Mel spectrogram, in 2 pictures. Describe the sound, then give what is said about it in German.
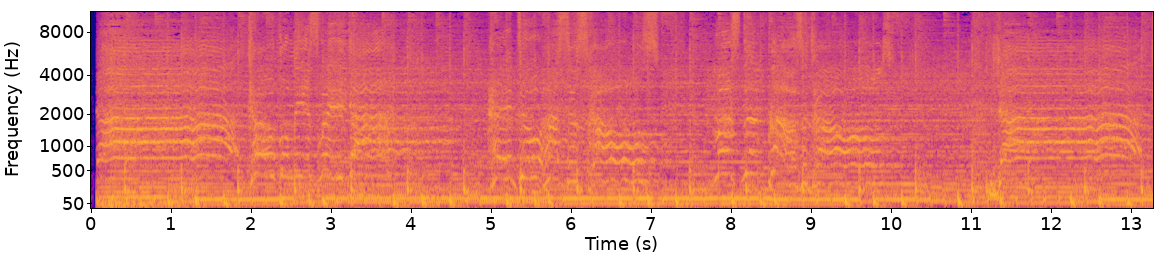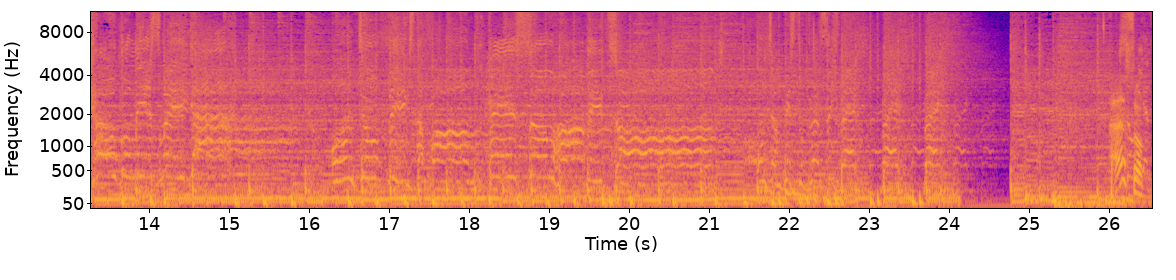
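A loud, driving children's rock song plays with full band backing, bass, drums and electric guitar, while voices shout and sing energetically over it, continuing steadily until a brief drop near the end. “ihr ganz großer Knaller ist, … heißt der Song. Und der klingt so.”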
